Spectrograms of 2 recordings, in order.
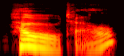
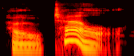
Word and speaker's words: hotel: for example hotel isn't hotel it's hotel generally speaking or perhaps more correctly phonetically speaking the emphasis is on the first syllable except for November and Sierra the middle cut power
